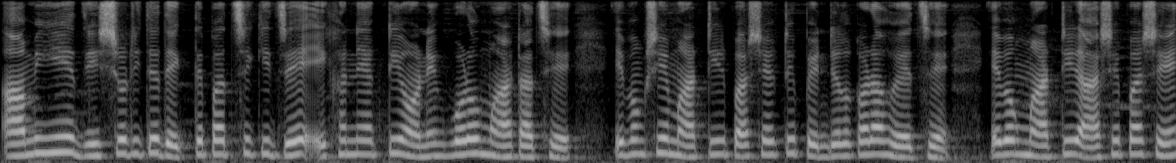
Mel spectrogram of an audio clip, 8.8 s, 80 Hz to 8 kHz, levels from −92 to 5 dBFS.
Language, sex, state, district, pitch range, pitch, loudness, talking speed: Bengali, female, West Bengal, Malda, 205-245 Hz, 235 Hz, -30 LUFS, 170 wpm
